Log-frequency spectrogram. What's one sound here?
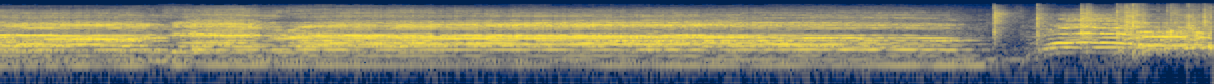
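A group of men and women sing together, holding a long chord.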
